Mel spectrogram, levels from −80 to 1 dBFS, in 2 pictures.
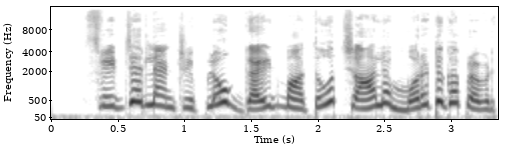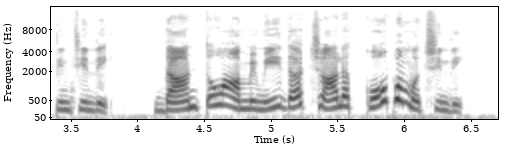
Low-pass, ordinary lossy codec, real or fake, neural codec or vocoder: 14.4 kHz; none; real; none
